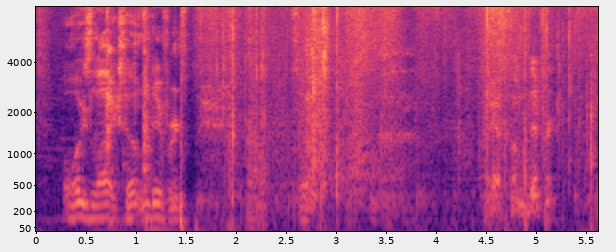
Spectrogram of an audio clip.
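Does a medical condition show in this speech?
No.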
